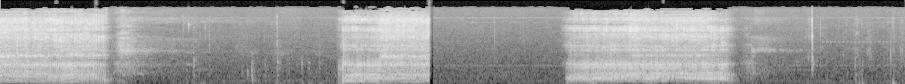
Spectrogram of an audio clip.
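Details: Three loud, harsh, rattling inspiratory snores separated by quiet pauses, from an adult man sleeping after drinking lots of alcohol; heavy snoring.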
